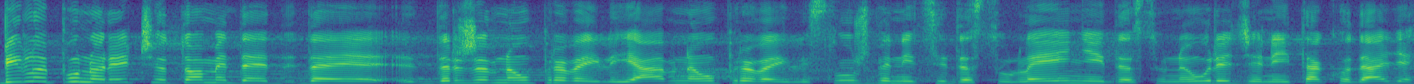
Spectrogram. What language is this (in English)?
Serbian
